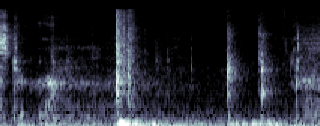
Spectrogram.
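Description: Computer keyboard keys struck a few times: separate, sharp clicks.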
